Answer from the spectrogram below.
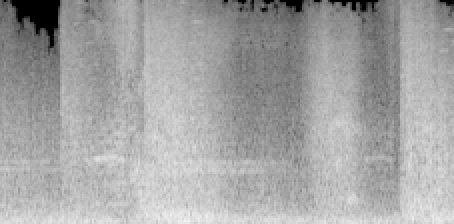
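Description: big explosion

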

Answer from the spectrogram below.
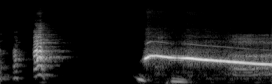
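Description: slide whistle

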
